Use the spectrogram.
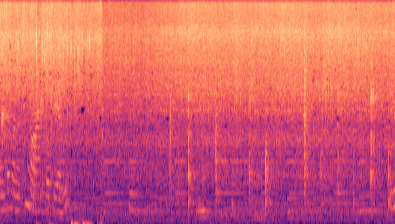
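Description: Onions and green chillies fry in a hot pan, a steady hiss of sizzling oil with spatula scrapes and stirring clatter throughout, close and fairly loud, with no talk.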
